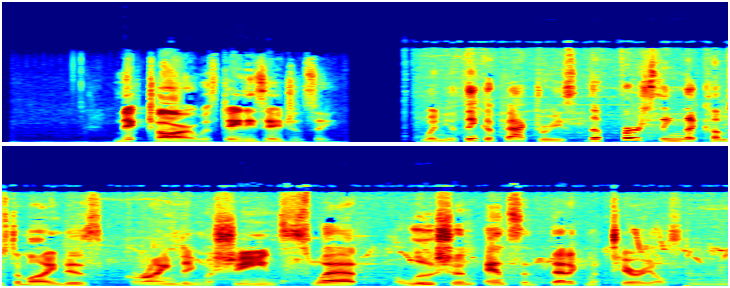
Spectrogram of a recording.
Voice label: Commercial, Male voices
